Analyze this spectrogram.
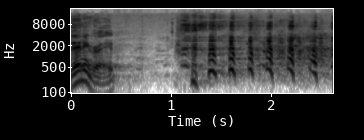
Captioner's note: laughter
